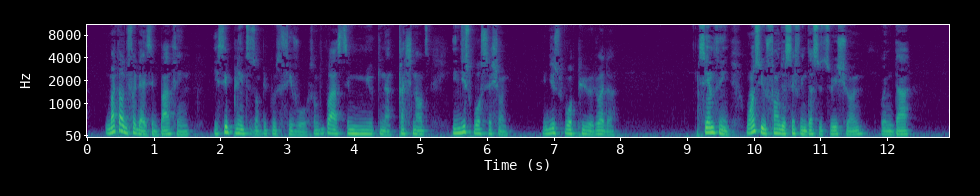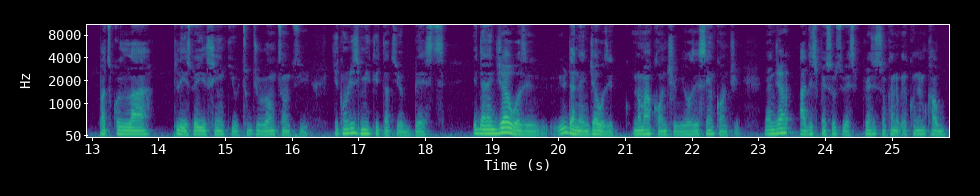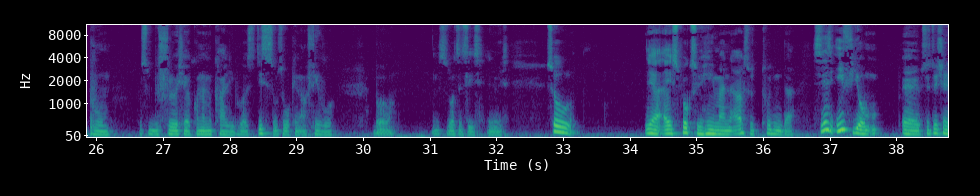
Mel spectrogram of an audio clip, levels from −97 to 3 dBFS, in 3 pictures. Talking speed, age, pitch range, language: 195 wpm, 20-39, 90-110 Hz, English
